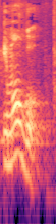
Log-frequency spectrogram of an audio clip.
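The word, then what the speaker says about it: imago: আর ঘাসফরিং স্বাধীনজীবী পরিণত অবস্থার নামটা হচ্ছে ইম বা ইমাগো। মূলত ইমাগো। আমি একটু উচ্চারণ করি ইমোগো। ওকে? উচ্চারণ হচ্ছে ইমাগো।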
